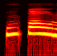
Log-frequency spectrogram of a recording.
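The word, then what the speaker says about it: 红包: 홍바오는 한자로 홍포로 표기합니다. 읽기로는 홍바오로 읽죠. 영문 발음 기호로는 홍비, 오로 표기됩니다.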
